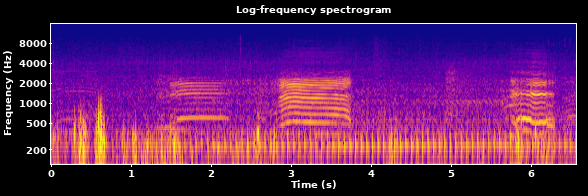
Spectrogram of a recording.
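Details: Sheep or lambs in a valley giving several nasal, harmonic bleats of varying length, one louder and wavering, over a steady rhythmic low throbbing and background noise.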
